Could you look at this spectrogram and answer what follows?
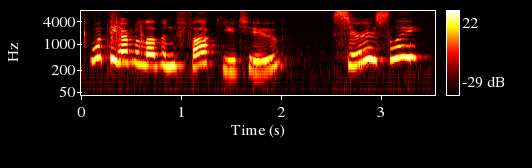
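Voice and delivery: high, incredulous rise; outraged disbelief. Real, not acted. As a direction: fling it at YouTube in disbelief. Outraged at bot.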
